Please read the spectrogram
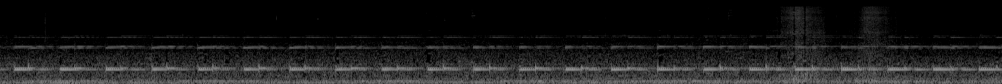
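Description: Japanese railway level-crossing warning bell ringing with its repeated single-tone ding, about two rings a second, while the barriers are down. Near the end a brief hissing noise sounds over it.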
